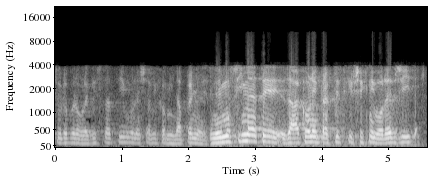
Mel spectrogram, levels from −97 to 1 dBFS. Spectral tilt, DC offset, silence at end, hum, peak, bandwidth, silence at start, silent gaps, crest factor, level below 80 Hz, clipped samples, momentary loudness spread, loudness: -8.5 dB/octave; under 0.1%; 0.05 s; none; 0 dBFS; 6 kHz; 0 s; none; 14 dB; -40 dBFS; under 0.1%; 14 LU; -13 LUFS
